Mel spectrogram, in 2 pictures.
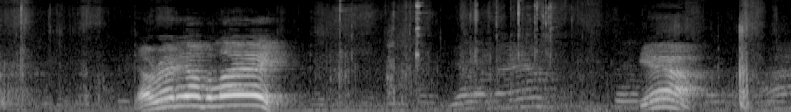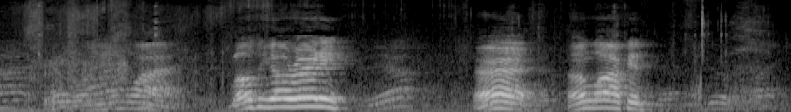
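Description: A man speaks loudly and close by, in short bursts.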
